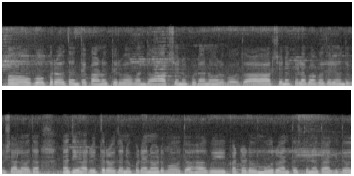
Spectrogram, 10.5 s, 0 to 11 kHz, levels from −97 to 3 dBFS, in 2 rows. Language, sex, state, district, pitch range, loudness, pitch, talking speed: Kannada, female, Karnataka, Mysore, 250-260 Hz, -31 LUFS, 255 Hz, 110 wpm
